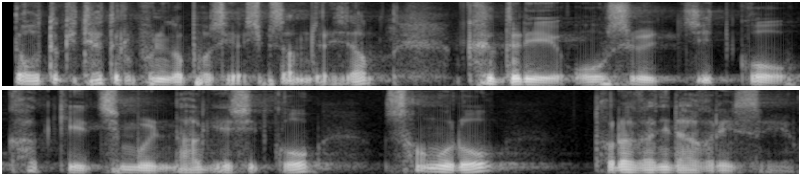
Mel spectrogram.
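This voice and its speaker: A male pastor delivers a dawn prayer sermon in a low, husky voice with a rough, gravelly edge. He is animated, acts out the people he quotes and keeps putting rhetorical questions to his listeners. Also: brisk. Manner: asks the congregation rhetorical questions.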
